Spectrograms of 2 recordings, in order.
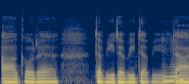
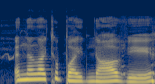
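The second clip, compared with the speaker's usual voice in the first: very slow, drawn-out voice, one word stretched long; 3 semitones higher, 3 dB louder than usual. Doing the voice of the cat Walter: Walter voice. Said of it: "he sounded like that".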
